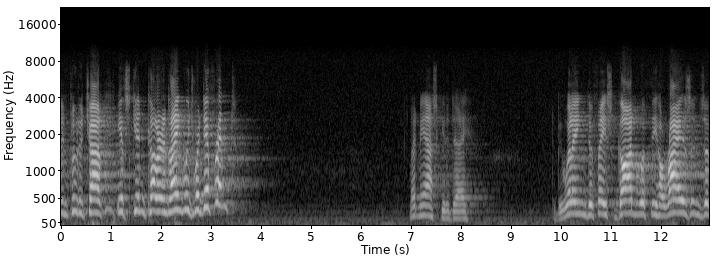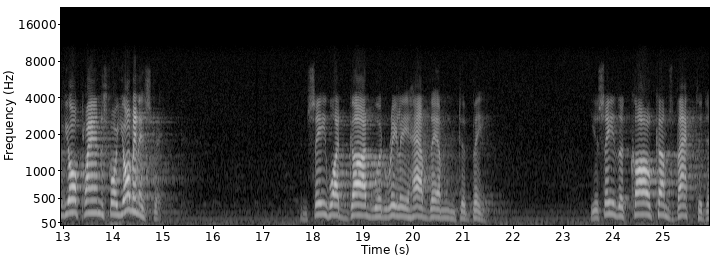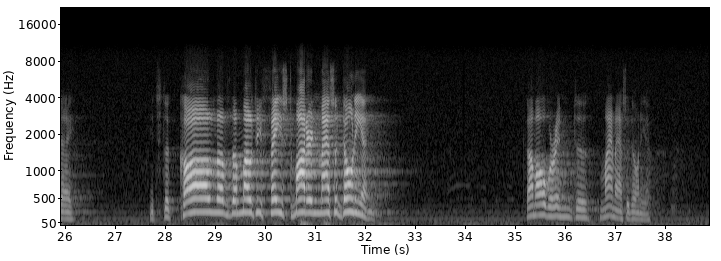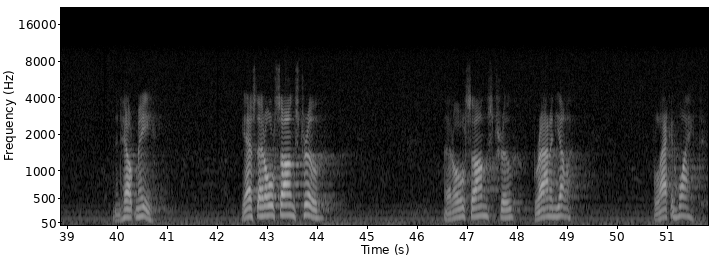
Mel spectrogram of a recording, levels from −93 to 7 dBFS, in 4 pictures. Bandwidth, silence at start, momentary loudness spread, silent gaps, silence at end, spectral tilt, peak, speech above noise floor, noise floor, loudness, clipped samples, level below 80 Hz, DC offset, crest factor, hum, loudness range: 10.5 kHz; 0 s; 22 LU; none; 0.35 s; -5.5 dB/octave; -4 dBFS; 39 dB; -63 dBFS; -23 LUFS; under 0.1%; -62 dBFS; under 0.1%; 22 dB; 60 Hz at -55 dBFS; 20 LU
